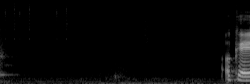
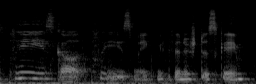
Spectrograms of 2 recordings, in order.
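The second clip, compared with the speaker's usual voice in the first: whispered plea; 5 semitones higher, 9 dB quieter than usual. Real, not acted. Begging game to end.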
